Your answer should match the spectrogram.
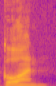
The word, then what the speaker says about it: koan: un concepto se llama koan que suena como el apellido de Alberto coan pero no se escribe igual se escribe creo que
